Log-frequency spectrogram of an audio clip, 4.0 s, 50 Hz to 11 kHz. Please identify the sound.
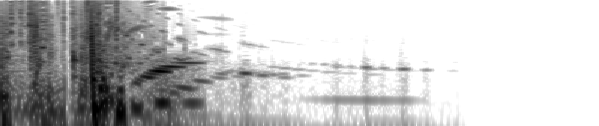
SciFi Gun - Plasma Hyper Lance 1
Hyper Lance 1
custom NI Razor patch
